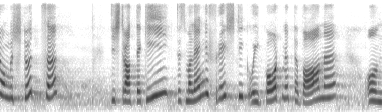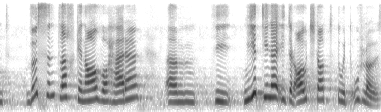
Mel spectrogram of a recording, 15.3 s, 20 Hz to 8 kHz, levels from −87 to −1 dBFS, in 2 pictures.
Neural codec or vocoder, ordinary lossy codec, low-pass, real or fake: codec, 24 kHz, 1.2 kbps, DualCodec; none; 7.2 kHz; fake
